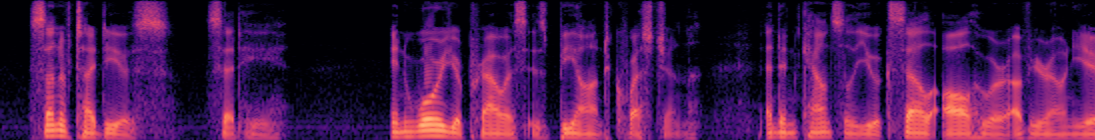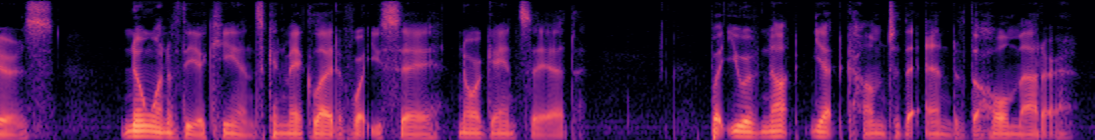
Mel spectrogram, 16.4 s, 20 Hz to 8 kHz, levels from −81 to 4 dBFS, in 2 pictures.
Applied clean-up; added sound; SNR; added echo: none; none; none; none.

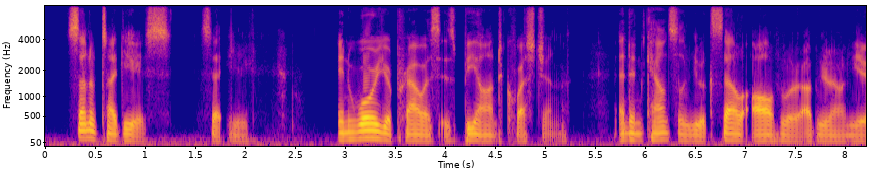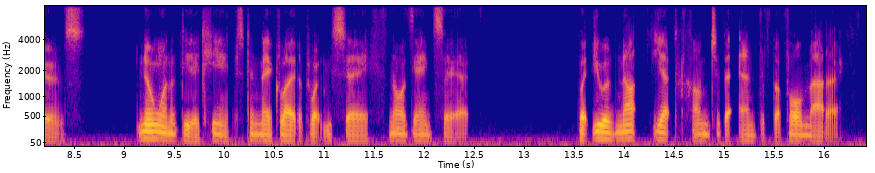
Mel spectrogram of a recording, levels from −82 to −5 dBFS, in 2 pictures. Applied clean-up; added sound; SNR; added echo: neural diffusion model UNIVERSE++.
